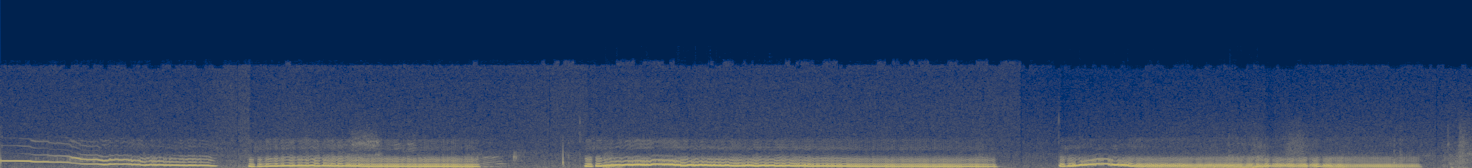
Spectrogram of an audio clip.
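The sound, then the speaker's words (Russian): A struggling cat named Ryzhik, having tights pulled over its body to keep infection out of a wound, lets out loud, drawn-out distressed yowls, four or five long cries sliding up and down in pitch with only brief pauses between them, and no talking. “Сейчас на туловище Рыжика натягивают колготку, чтобы в рану не попала инфекция.”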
